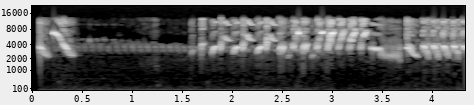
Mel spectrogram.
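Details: Goldfinch x canary hybrid singing in an intense burst: a few sharp chirps, a long thin steady whistle held for about a second, then a rapid, varied run of twittering, trilled and buzzy high notes.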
